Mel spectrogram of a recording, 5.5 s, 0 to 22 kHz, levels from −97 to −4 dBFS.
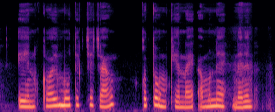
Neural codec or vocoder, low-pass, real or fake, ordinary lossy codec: vocoder, 44.1 kHz, 128 mel bands every 256 samples, BigVGAN v2; 19.8 kHz; fake; none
